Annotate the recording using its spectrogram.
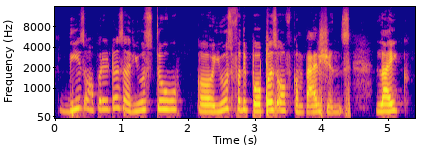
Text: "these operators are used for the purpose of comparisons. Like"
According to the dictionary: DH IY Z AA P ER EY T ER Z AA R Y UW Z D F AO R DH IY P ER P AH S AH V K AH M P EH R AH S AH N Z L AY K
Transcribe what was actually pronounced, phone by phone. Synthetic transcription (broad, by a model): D IY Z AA P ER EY T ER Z AA R Y UW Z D F AO R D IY P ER P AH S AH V K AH M P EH R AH SH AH N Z L AY K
